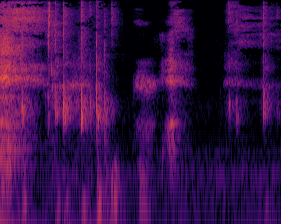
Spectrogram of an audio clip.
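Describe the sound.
Typing on a computer keyboard: many quick, uneven key clicks in a dense run that thins toward the end, with no talk.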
